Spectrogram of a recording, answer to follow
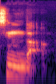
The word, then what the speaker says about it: Qingdao: How do you pronounce It's the not even QI? It's like Shit. Yeah, it's Qingdao.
